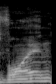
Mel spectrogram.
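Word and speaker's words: войне: Is the second word pronounced with a B or a M or M or a I know yet it's no but the middle word it's voin so it's with the V I was I need And so the V.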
